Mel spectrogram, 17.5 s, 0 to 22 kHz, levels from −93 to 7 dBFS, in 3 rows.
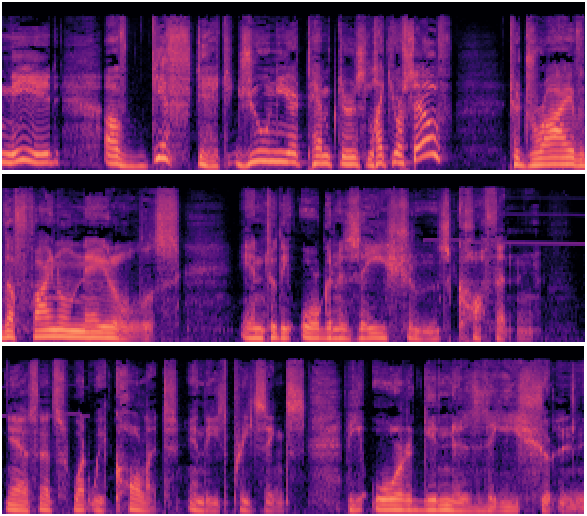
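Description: A speech clip with a switching supply whistle from 10.04 to 12.54 s, ending just before "we call it in". A faint high whistle near 4 kHz, roughly 35 dB below the speech, drifts between 3.92 and 4.39 kHz as a switching power supply runs in an audible burst mode or beats with another supply. On a spectrogram it shows as a thin, wandering horizontal line in that band. The waveform barely changes.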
